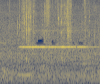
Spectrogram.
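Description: Crunching of crispy fried-chicken coating being bitten and chewed: a quick run of short crackles. A steady high-pitched tone sounds alongside the crunching for about a second and a half.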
